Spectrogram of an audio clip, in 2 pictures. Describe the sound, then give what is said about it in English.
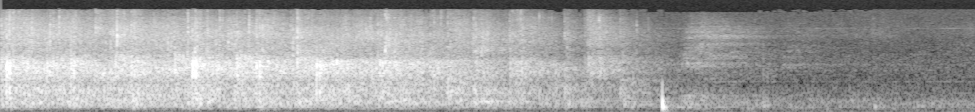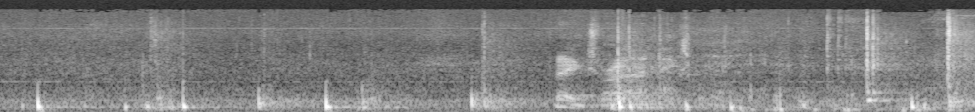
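A church audience applauds at a morning service to welcome the head elder, a loud burst of clapping that fades away after about three seconds, leaving a few faint scattered knocks. “Back by popular demand, would you put your hands together”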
